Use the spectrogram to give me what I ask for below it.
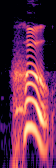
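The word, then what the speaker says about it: הוא: to the store and how do you say he in hebrew who well i just told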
